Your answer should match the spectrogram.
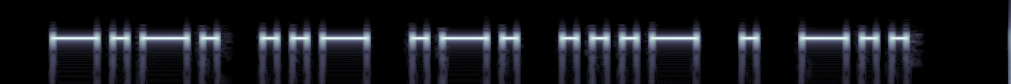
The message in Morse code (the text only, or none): CURVED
